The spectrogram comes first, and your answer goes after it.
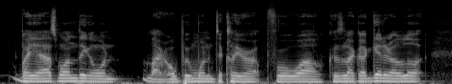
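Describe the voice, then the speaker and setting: In an American accent, a man speaks very fast at a medium pitch, his dark, mellow tone held in a monotone, flat intonation. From Australia, Mackay, Queensland. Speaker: rapper. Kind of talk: casual podcast interview.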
